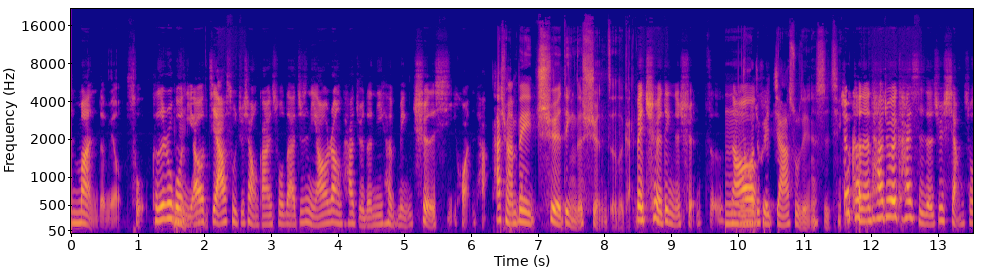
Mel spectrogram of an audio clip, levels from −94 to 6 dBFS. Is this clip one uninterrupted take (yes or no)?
no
